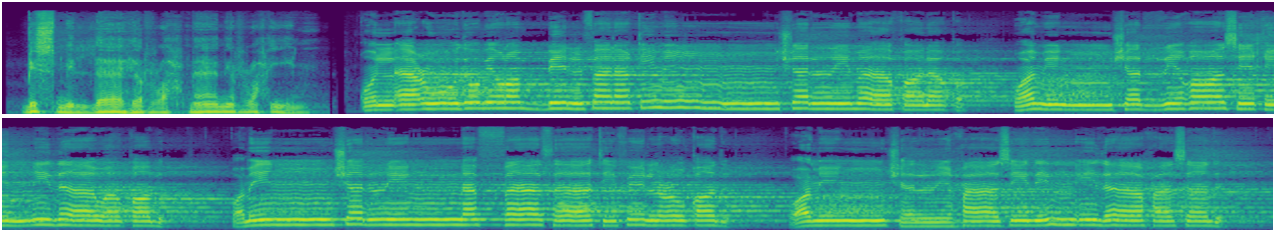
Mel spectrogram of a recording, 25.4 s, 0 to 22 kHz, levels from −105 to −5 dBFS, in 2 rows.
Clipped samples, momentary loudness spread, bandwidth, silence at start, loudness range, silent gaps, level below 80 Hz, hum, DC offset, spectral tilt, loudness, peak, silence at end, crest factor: under 0.1%; 10 LU; 16 kHz; 0.2 s; 2 LU; 3.35-3.41 s; -36 dBFS; none; under 0.1%; -4.5 dB/octave; -18 LUFS; 0 dBFS; 0 s; 18 dB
